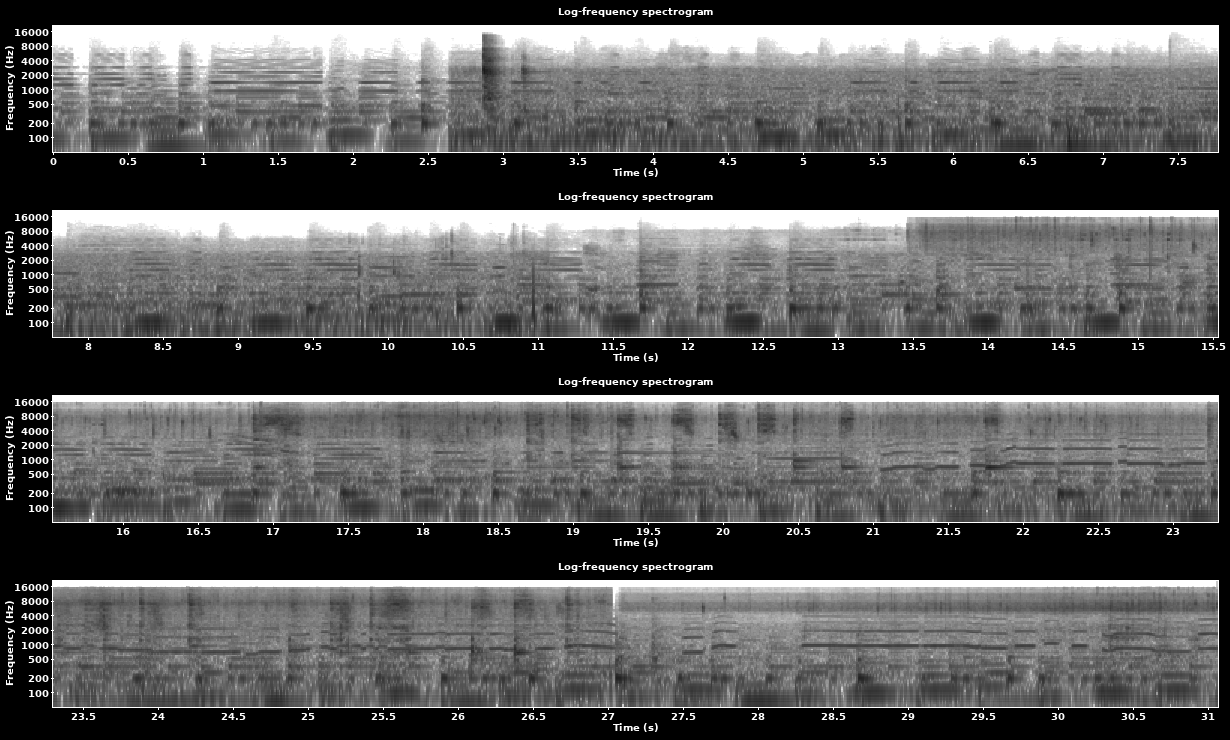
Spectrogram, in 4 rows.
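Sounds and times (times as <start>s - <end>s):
hot oil sizzling in a wok: 13.4s - 31.0s.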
